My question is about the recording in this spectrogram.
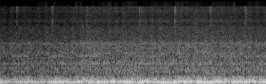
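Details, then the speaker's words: LS-swapped Dodge truck that sat in the garage, idling deep and slightly uneven, fussy at lower idle, with a faint sharp tick about three per second from an exhaust leak at the shorty header donut gasket, repaired about four times. "God, that exhaust tick is fucking annoying. Never get these headers, ever. Never get shorty headers."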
